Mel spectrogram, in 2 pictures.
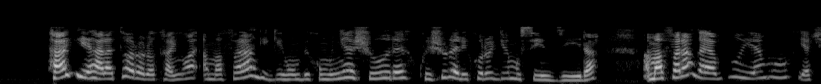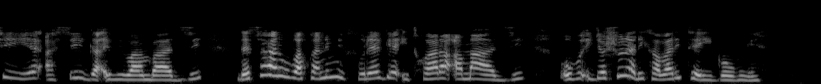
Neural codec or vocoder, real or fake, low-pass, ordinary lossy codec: vocoder, 22.05 kHz, 80 mel bands, Vocos; fake; 7.2 kHz; MP3, 24 kbps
